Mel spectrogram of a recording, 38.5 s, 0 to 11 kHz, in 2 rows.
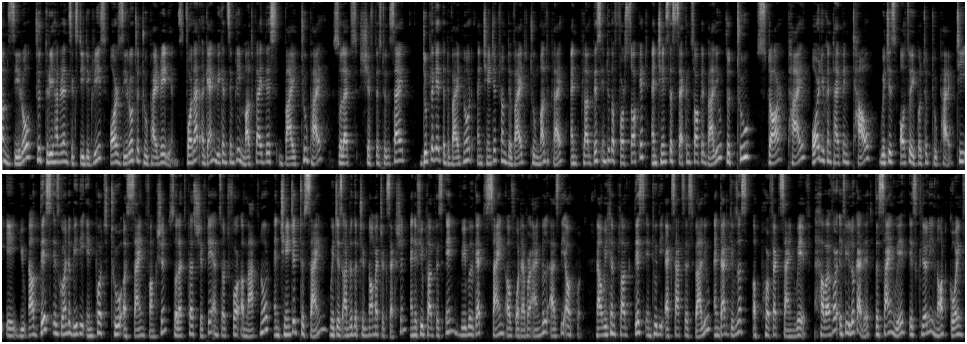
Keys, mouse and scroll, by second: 4.8-5.4 drag, 6.3 click, 7.2 click, 8.2 click, 8.6 shift+d, 9.7-10.9 drag, 11.7 click, 12.8 click, 13.3-16.1 drag, 20.2-21.7 drag, 23.1 shift+a, 24.6-27.1 drag, 27.6 click, 28.9 click, 31.0 click, 31.4 middle click, 32.4-33.3 drag, 35.8-36.6 middle drag, 36.6-37.0 scroll up 3, 37.9 middle click.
